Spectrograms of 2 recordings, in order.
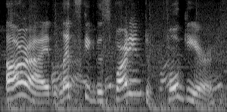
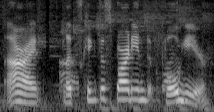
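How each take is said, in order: First: It is said with high, hyped-up enthusiasm. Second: It is said with little enthusiasm.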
